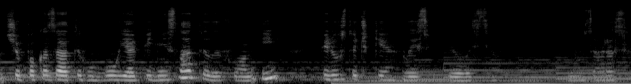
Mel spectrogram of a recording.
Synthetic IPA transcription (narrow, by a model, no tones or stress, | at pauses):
ʃt͡ʃɔbpɔkɐzɑt̪ɪɦɔbujapʲid̪ʲnʲislˠɑt̪elˠefɔni | pʲilʲust̪ɔt͡ʃkɪʋɪsʲʋʲit̪lˠɪlˠɐsʲɐ | nuzɑɾɐs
